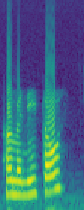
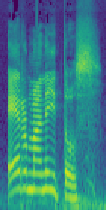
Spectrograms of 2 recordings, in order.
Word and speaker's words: hermanitos: Well, one of the things that is so important is to, along with feeding, and help me with the Spanish, hermanitos. – Hermanitos. – Hermanitos. – The brothers. H is silent, yes.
